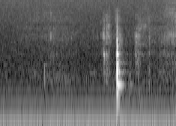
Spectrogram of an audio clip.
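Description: A stemmed tasting glass set down on a table: one sharp knock about one and a half seconds in, over a low steady hum.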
